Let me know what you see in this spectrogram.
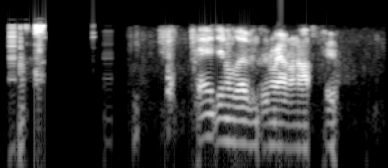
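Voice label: FIRE Operations, p25; FIRE OPS 2; wake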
